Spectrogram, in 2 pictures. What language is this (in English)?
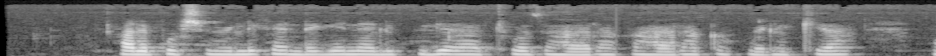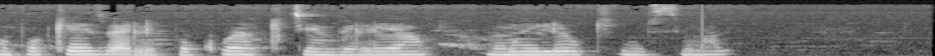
Swahili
